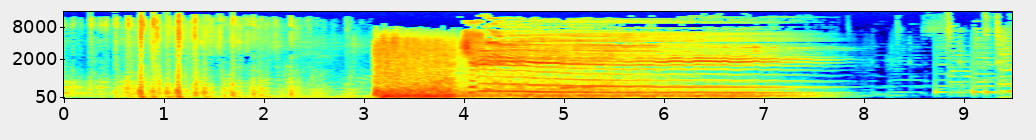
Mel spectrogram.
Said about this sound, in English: The bomb exploding around them.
